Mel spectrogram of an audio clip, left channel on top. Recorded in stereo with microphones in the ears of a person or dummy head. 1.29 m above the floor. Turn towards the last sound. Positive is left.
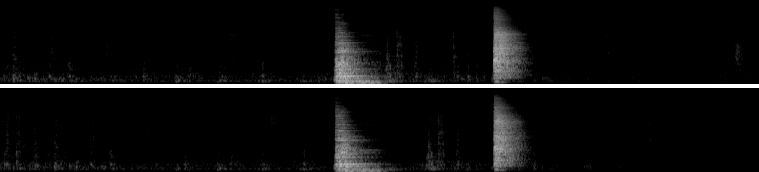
turn(degrees=35)  # may be behind; listen again after turning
